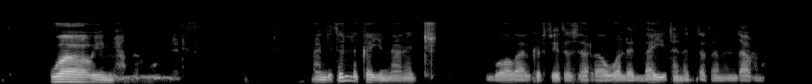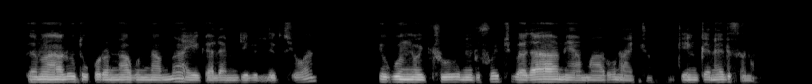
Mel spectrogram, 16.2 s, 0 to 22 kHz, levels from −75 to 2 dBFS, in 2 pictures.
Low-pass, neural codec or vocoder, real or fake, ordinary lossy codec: 7.2 kHz; codec, 16 kHz in and 24 kHz out, 2.2 kbps, FireRedTTS-2 codec; fake; AAC, 48 kbps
